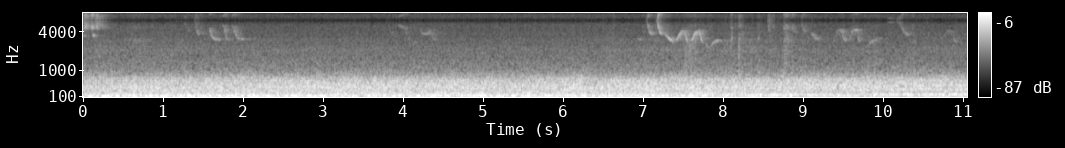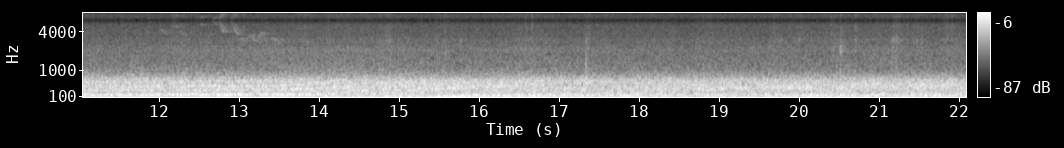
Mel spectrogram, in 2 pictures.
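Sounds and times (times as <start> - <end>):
small birds chirping: 0.0 - 0.3, 1.3 - 2.1, 6.9 - 11.0, 12.0 - 13.6
steady low rumble: 0.0 - 22.0.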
